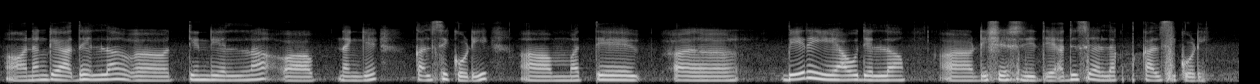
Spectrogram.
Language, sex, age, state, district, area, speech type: Kannada, female, 30-45, Karnataka, Shimoga, rural, spontaneous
